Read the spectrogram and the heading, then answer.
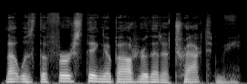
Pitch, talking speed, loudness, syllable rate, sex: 115 Hz, 240 wpm, -18 LUFS, 5.6 syllables/s, male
